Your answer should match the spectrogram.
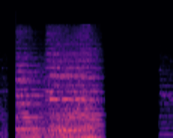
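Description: Short television studio logo music jingle, about a second long, that cuts off abruptly into silence. It follows the tail of another logo's music that ends right at the start.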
